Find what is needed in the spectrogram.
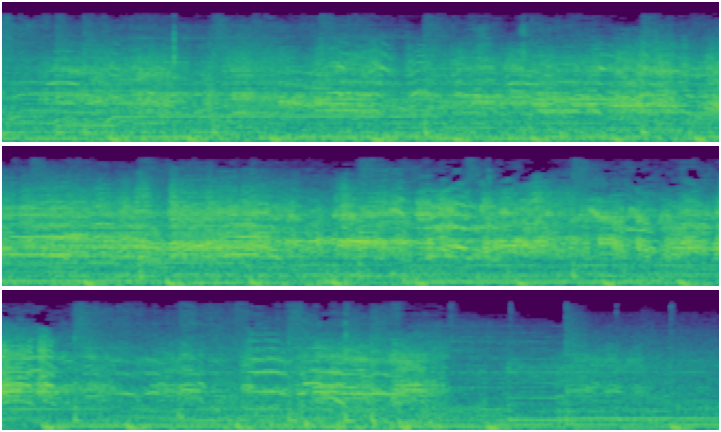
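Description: A flock of geese honking in flight, many calls overlapping, swelling to a peak midway and dying away about nine and a half seconds in.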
